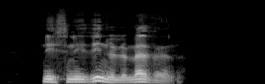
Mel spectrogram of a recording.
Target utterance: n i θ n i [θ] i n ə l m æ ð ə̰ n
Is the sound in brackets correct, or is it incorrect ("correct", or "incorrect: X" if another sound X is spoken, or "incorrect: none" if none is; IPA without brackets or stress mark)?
incorrect: ð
